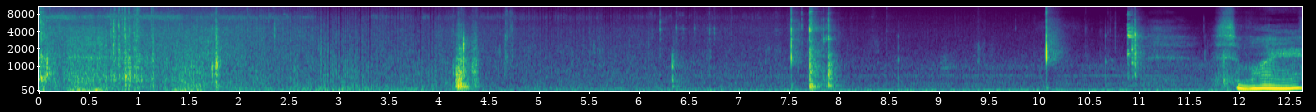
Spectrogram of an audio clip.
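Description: Thin metal LED backlight strips from a flat-screen TV being handled over a scrap-covered bench: a rustle at first, then scattered light metallic clinks and knocks.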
